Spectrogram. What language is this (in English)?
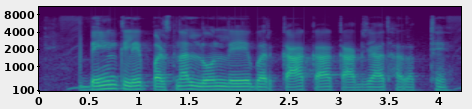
Chhattisgarhi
